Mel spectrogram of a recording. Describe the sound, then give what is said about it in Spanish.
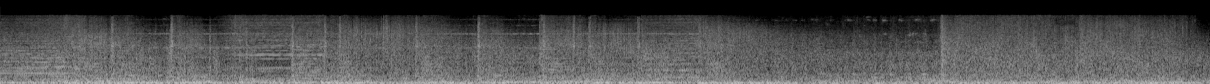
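Huge explosions in battle merge into a continuous, loud, dense roar with crackling bursts throughout, and no single blast stands apart from the rest. “Enormes explosiones. Gritos aterradores.”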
